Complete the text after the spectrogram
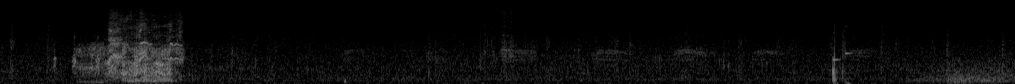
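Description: A small animal's paws patter softly through grass.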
